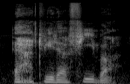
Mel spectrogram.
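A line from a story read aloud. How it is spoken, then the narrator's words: Mother whispering. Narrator (German): flüsterte die Mutter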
